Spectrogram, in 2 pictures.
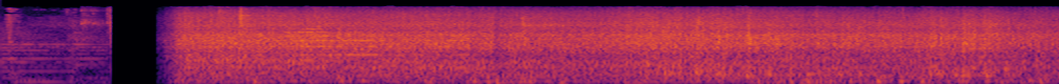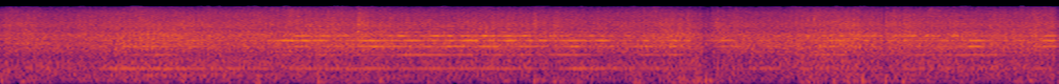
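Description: Music cuts off in the first half second. Then loud, steady train running noise follows: wheels rumbling and clattering on the rails beside a long line of open freight wagons. A few faint, steady high tones join about four seconds in.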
